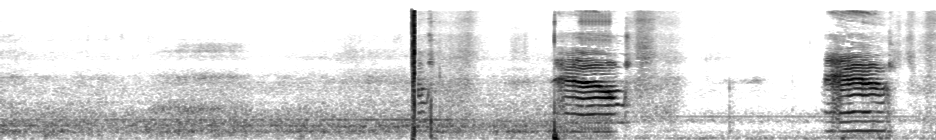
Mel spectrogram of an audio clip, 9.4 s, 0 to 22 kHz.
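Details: Calico cat at home indoors, two short harmonic meows about three seconds apart, the first near 5.5 seconds and the second near 8.5 seconds, with a sharp click before them and quiet room hum throughout.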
